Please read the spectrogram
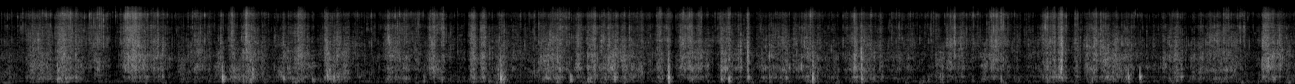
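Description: Plastic bag over a hand crinkling as it kneads and stirs grated frozen ice cream mixture in a plastic bowl: irregular rustling with many short crackles.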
